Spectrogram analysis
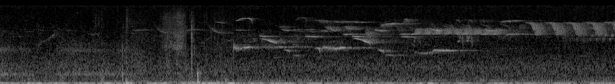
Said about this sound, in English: All the birds just coming in, flying around me. Chiff chaff, black cap, robins, dunnocks. There's a nuthatch there. Weep, weep, weep, weep.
